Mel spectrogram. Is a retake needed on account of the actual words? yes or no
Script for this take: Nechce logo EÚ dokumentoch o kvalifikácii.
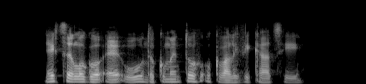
no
